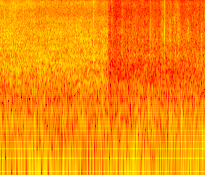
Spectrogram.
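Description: A ribeye steak sizzling on a Blackstone griddle, a bright hiss that drops suddenly halfway through to a quieter crackle, heard close with no talk.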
